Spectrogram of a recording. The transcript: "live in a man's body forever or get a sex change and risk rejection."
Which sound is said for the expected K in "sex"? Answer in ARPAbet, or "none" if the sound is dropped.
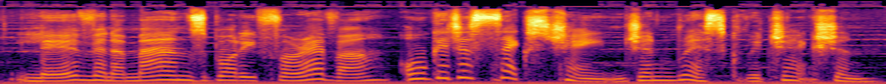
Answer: K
